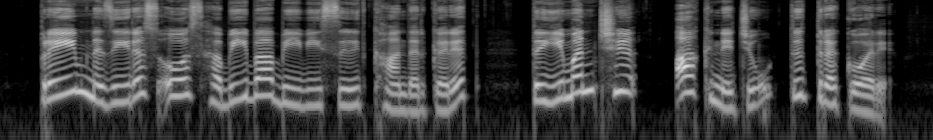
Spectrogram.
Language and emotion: Kashmiri, neutral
